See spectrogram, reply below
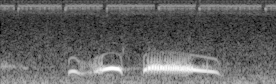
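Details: Spotted dove giving karom pa roi style song, noted as off cue: a single phrase of quick soft coos leading into a long, level, mellow croon that falls slightly at the end, over faint hiss.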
